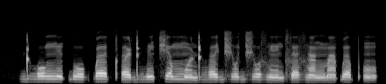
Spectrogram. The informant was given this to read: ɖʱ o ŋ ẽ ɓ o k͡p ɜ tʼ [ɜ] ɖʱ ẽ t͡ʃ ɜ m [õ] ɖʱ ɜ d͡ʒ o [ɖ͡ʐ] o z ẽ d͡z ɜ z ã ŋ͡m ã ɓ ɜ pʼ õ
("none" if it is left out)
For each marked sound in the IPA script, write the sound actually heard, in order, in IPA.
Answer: ɜ, õ, d͡ʒ

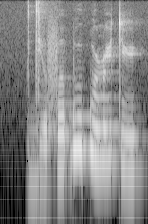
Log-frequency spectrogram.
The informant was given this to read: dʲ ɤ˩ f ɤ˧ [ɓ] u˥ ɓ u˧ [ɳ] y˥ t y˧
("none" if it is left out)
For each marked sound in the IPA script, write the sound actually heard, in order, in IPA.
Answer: ɓ, ɳ

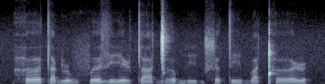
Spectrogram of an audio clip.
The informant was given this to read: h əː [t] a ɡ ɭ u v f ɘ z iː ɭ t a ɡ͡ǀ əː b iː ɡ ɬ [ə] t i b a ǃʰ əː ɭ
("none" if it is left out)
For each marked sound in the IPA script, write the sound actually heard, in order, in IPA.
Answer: t, ə

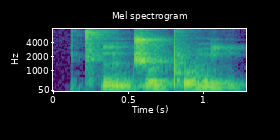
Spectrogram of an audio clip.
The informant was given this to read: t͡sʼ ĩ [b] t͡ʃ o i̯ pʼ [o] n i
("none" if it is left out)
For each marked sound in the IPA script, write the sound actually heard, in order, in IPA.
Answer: b, o

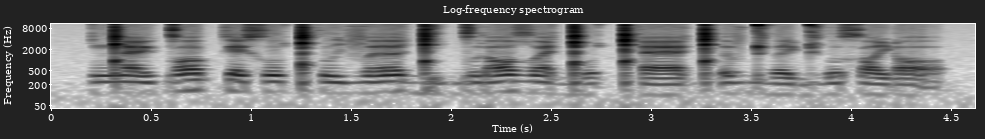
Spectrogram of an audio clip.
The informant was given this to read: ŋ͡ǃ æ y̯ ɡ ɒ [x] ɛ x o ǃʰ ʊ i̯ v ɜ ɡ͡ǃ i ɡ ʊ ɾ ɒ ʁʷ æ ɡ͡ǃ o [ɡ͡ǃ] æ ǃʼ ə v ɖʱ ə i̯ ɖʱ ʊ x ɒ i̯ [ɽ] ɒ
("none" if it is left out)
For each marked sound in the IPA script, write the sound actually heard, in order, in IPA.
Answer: k, ǃʰ, ɽ

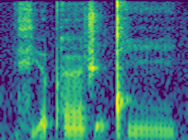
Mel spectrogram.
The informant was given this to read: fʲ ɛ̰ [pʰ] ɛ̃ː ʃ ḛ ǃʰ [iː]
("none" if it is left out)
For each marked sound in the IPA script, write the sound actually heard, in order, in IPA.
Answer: pʰ, iː

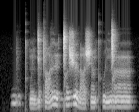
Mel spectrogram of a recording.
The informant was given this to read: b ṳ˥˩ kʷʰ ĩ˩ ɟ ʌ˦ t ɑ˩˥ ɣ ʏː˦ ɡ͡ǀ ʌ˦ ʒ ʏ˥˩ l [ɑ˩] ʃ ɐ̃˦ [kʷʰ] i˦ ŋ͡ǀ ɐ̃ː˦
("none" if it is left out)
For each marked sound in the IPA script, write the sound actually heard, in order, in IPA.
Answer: ɑ˩, kʷʰ

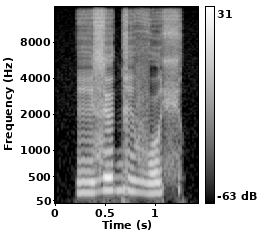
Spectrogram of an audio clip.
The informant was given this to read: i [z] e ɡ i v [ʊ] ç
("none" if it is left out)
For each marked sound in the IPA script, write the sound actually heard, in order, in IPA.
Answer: z, ʊ

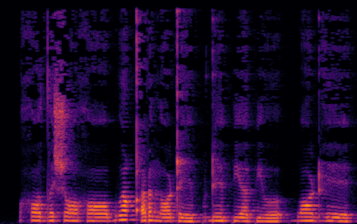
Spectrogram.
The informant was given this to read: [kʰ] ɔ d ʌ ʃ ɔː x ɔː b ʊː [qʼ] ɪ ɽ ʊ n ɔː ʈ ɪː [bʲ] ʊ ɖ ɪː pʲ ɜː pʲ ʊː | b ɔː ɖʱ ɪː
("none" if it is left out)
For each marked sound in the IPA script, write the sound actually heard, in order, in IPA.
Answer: x, qʼ, b

